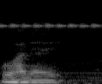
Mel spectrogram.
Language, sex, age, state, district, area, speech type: Odia, male, 18-30, Odisha, Ganjam, urban, spontaneous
